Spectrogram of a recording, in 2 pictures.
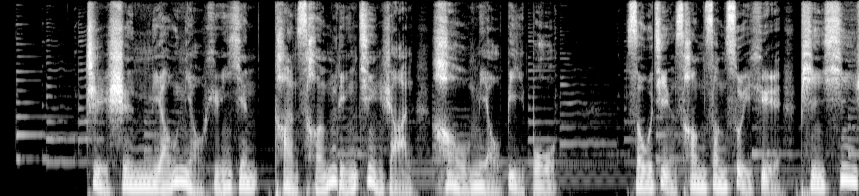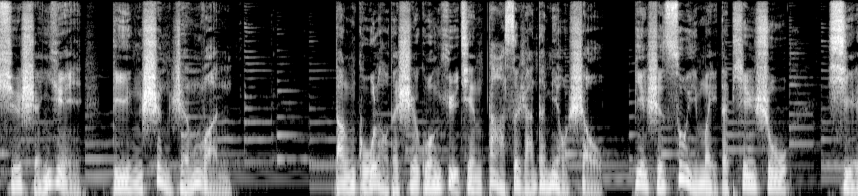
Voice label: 男 旅游专题; 阳明山

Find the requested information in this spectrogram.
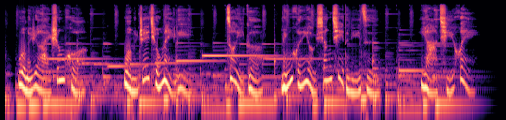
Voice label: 女 广告; 雅旗荟

